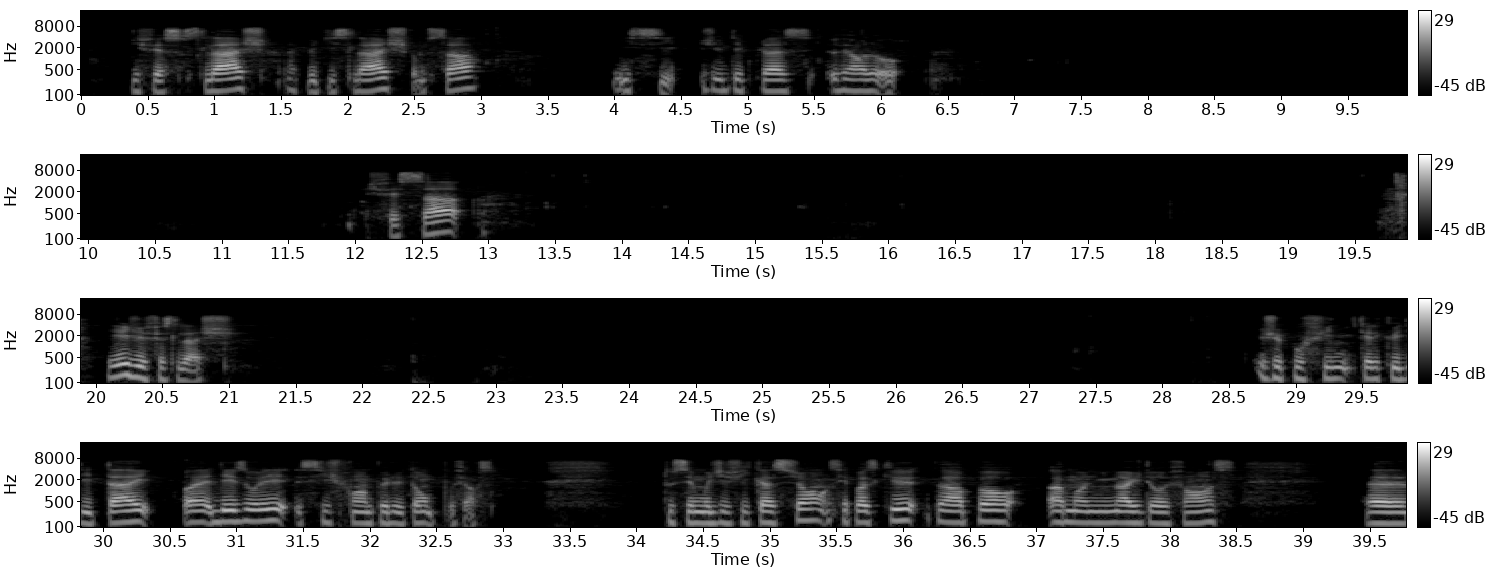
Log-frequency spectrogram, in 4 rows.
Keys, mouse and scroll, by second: 0.5 KP_Divide, 1.5-2.8 scroll down 3, 3.1-4.1 shift+right drag, 4.1-6.7 drag, 6.7 Tab, 7.1-7.4 scroll down 1, 7.4-10.2 middle drag, 10.2 scroll up 1, 10.3 Tab, 12.3 click, 13.2 right click, 13.5 middle click, 14.3-15.5 drag, 15.5 Tab, 16.1-19.3 middle drag, 20.1 KP_Divide, 21.2-21.5 scroll down 4, 22.4 KP_3, 23.3-24.1 scroll up 6, 27.3 right click, 28.2 Tab, 29.0 z, 29.4-29.8 ctrl+scroll down 2, 29.8-30.5 scroll up 1, 30.5 right click, 30.8 c, 33.4-36.7 drag, 36.7 Tab, 37.7 z, 37.9-38.3 scroll down 5, 38.3 middle click, 39.2 a, 39.6-39.7 middle drag.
